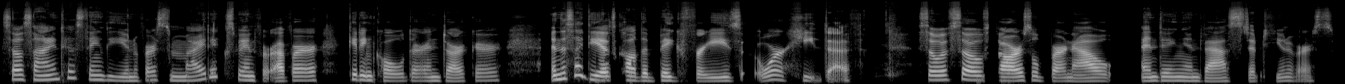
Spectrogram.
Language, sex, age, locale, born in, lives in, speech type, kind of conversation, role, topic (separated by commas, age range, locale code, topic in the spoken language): English, female, 40-44, en-US, United States, United States, read, expert-assistant, expert, What is the theory behind the Big Bang?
